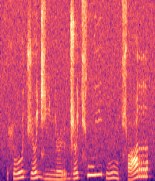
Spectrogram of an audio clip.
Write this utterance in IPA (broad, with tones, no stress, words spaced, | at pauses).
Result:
ɬʊː˩˥t͡ʃəː˩˥d͡ʑi˩ɲə˞˩r ɖ͡ʐə˩˥t͡ɕʰuː˦˥ɲpuː˩˧˩t͡ɕʰɑ˩˥r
